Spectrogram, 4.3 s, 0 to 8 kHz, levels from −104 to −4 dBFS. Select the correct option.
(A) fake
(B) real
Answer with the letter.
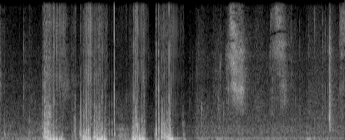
B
